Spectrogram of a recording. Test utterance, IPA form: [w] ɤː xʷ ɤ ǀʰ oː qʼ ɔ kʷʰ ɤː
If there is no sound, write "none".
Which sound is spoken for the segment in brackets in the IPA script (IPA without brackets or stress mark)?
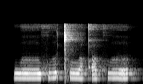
w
